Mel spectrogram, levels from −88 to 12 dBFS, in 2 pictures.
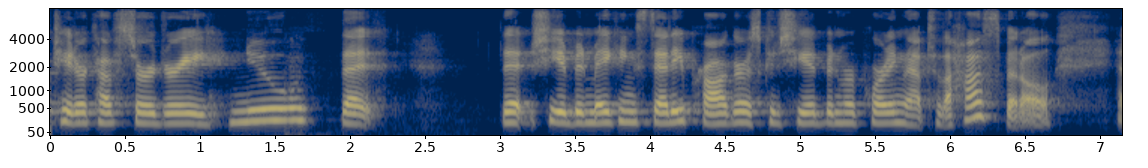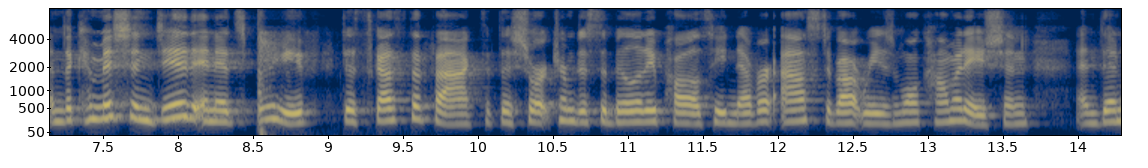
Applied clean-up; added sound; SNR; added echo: neural mask model DeepFilterNet 3.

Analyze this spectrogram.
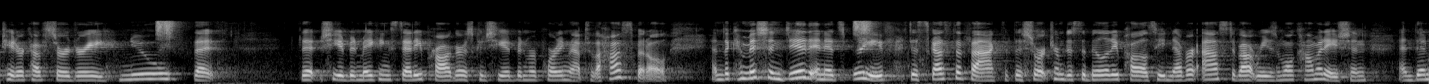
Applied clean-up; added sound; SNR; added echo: neural mask model Resemble Enhance denoiser.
